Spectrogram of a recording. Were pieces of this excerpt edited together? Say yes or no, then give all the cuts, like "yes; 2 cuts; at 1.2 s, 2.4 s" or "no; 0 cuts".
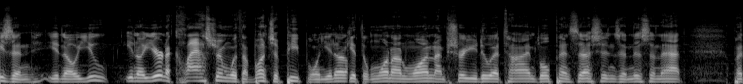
yes; 3 cuts; at 1.2 s, 3.4 s, 5.4 s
